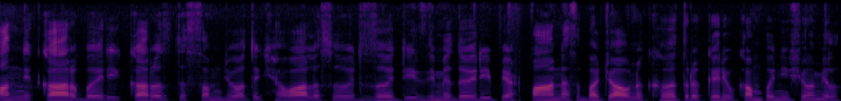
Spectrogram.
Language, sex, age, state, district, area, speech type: Kashmiri, male, 30-45, Jammu and Kashmir, Shopian, rural, read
